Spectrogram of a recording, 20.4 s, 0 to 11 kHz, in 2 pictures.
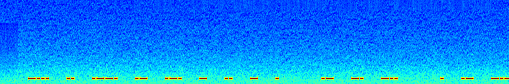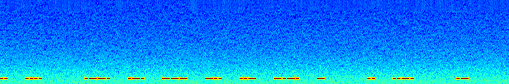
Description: Morse code, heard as a keyed tone, machine-sent, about 27 wpm, spaced as for 16 wpm, 760 Hz. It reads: BIPARTITE AND EACH PRODUCT IF A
